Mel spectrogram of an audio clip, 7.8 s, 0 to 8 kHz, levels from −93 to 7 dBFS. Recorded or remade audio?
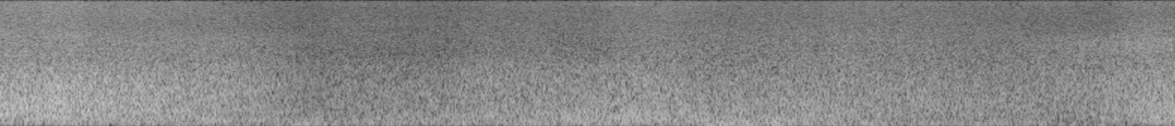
recorded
